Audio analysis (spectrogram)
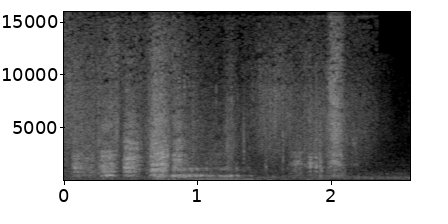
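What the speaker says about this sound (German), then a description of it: "Erstmal den Hundi streicheln." A dog being petted in the video game Final Fantasy XVI gives short snuffling, panting sounds over a few seconds, close and moderately loud, then fading out.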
